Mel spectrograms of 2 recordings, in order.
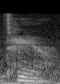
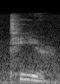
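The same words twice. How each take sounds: First: The vowel rhymes with 'air'. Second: The vowel rhymes with 'ear'. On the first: It is the verb, meaning to rip. "the primary part of speech is a verb" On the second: It is the noun, a drop from the eye. "the primary part of speech is a noun"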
